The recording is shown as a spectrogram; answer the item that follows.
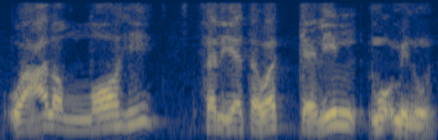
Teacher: الكسرة دي جت من التقاء الساكنين. يبقى اللام لما التقت بساكن وهي ساكنة فحركت بالكسر على الاصل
